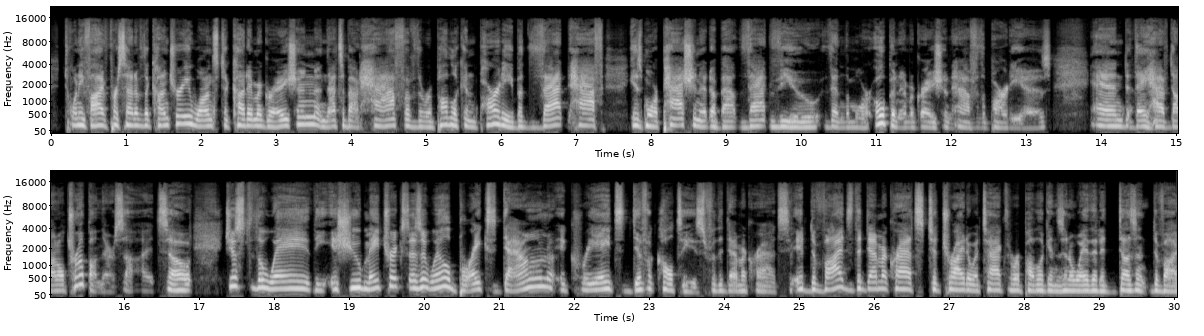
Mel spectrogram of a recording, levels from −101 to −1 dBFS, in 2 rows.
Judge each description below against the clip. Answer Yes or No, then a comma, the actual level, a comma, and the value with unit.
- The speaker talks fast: No, average, 155 wpm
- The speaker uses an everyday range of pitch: Yes, average, 4.1 semitones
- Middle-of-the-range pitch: Yes, medium, 160 Hz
